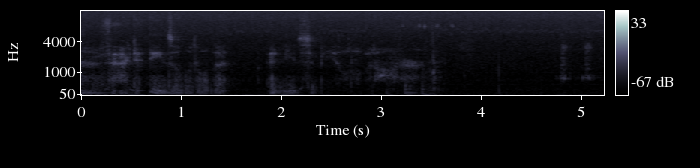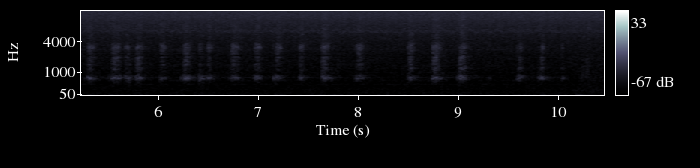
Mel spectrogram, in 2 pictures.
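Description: Faint, rapid light tapping of a paintbrush dabbing on a stretched canvas, about three or four taps a second, starting about halfway through. Before it comes a few seconds of quiet whispered mumbling close by.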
